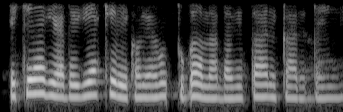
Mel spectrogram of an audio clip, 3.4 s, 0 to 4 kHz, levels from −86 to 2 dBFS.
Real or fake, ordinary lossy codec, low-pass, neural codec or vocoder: fake; Opus, 64 kbps; 3.6 kHz; codec, 44.1 kHz, 3.4 kbps, Pupu-Codec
